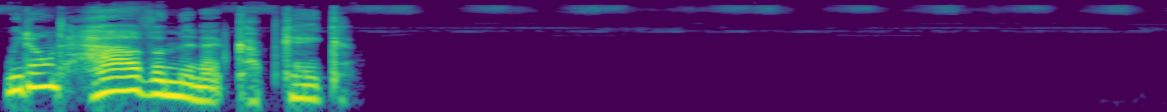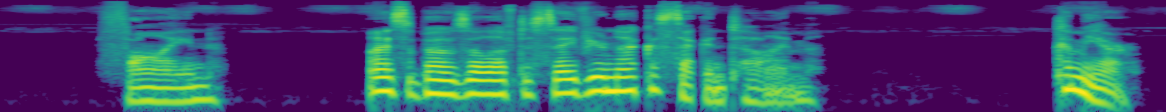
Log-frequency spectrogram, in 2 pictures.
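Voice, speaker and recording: A woman's voice: lowish voice, very animated, measured pace, no echo, full character voice. A woman playing a flirty, sardonic female vampire in an ASMR roleplay, taunting the listener playfully up close. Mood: smug, playful. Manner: sardonic, playful, taunting, with pet names and sighs.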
